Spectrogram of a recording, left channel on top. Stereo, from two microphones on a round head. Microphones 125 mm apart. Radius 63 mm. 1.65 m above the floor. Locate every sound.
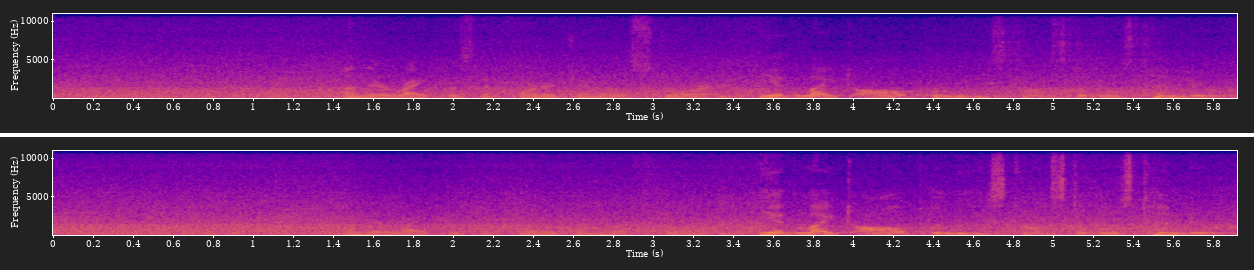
1.4 s a man speaking: 50° left (ahead or behind), 0.7 m
3.5 s a man speaking: 85° right, 2.0 m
